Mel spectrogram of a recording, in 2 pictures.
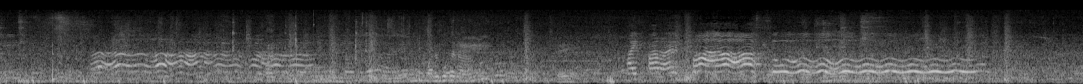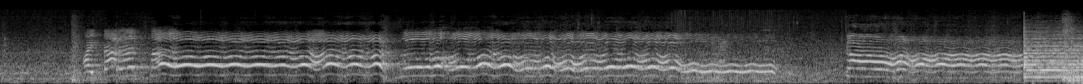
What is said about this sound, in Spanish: pone este palio enfrentado a la giralda que se nos cuela entre los edificios de, esta calle Mateo Jago del barrio de Santa Cruz. el martillo, cuerpos abajo y suena la saeta uno de los balcones de, Mateo Jago. Vamos a, a escucharla.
